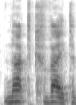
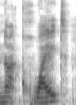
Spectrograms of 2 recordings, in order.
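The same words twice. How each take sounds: First: Put-on quite said as kvite in a light Russian accent; agent's "Not quite" with kvite, a hint of Russian accent. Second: Said in the usual way. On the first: Russian agent answers the nerd with a light Russian accent. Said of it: "to give her the Russian accent". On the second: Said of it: "Instead of saying".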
